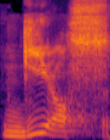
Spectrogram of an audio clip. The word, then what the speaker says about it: gyros: Here in Bulgaria we say gyros with this tough g, gyros.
